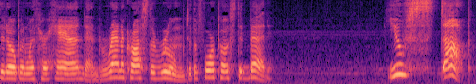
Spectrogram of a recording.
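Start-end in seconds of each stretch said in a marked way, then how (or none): 5.8-7.1 high, drawn-out angry command; a girl's furious near-shout, pitched well up; almost shouting. A narrator's reading. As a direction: order it high and hard, just short of a shout. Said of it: "she almost shouted".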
